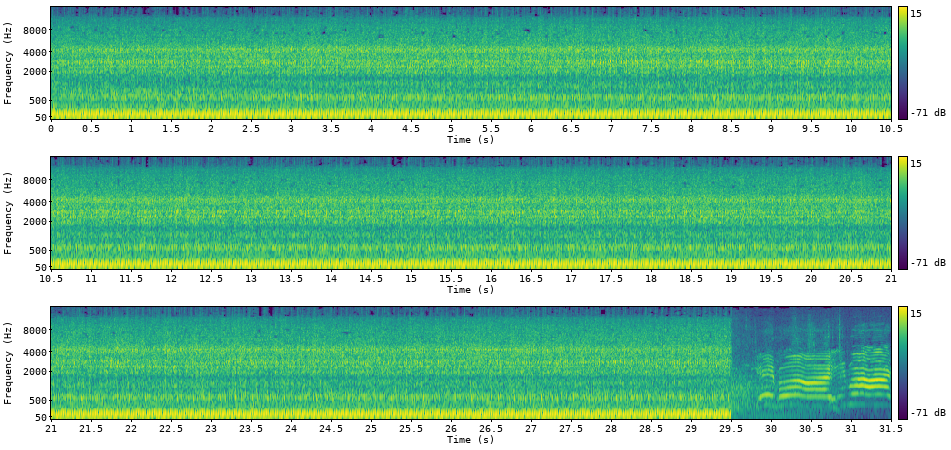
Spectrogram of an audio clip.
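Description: Heavy diesel truck engine idling steadily, loud and unchanging, with a strong low hum; it cuts off abruptly near the end.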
